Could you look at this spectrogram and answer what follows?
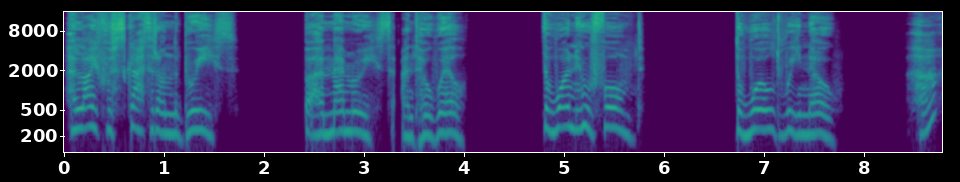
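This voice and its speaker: Earnest young warrior heroine, unhurried and high. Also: female voice, no room sound, clean studio sound. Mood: conversational. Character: young woman warrior, earnest, thoughtful, caring game heroine. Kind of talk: video game cutscene voice acting.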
